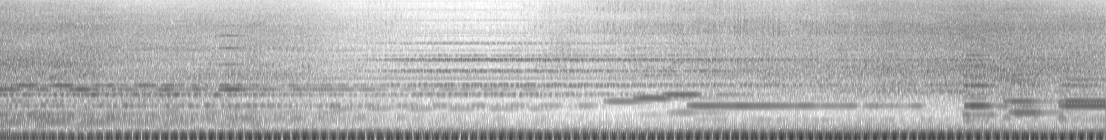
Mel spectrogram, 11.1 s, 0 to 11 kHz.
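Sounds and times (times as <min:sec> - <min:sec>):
hissy wash: 0:00.0 - 0:04.6, 0:05.3 - 0:11.0
pulsing bass drone: 0:00.0 - 0:11.0
synthesizer music: 0:00.0 - 0:11.0.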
